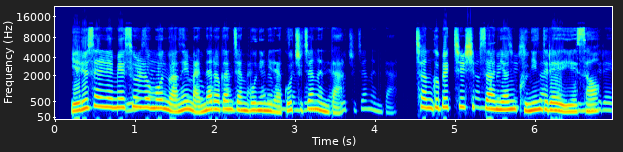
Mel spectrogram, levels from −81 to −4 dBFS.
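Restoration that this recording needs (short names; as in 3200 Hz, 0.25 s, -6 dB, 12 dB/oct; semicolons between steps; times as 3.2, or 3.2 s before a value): clip repair -19 dBFS; de-click; inverse comb 0.668 s -16 dB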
